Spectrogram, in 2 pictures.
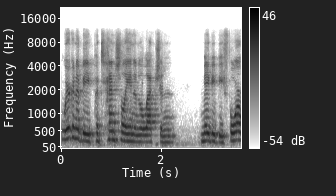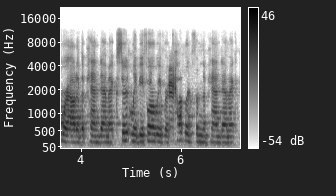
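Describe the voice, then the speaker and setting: A woman in her fifties calmly asking a candidate a question on a video call from home. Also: medium pitch, a little hiss or hum, low-quality recording. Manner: measured, inquiring. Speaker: moderator. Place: home, bright room indoors. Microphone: video call webcam.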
